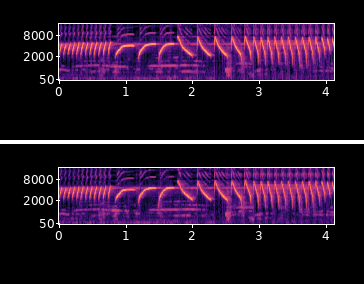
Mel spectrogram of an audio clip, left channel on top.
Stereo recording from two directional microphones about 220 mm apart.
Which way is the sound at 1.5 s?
10° left (ahead or behind).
